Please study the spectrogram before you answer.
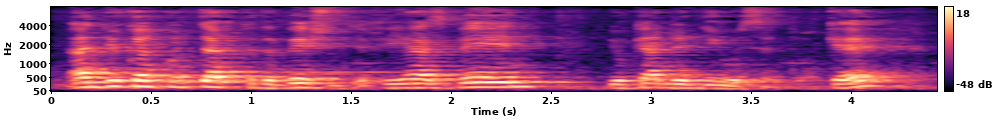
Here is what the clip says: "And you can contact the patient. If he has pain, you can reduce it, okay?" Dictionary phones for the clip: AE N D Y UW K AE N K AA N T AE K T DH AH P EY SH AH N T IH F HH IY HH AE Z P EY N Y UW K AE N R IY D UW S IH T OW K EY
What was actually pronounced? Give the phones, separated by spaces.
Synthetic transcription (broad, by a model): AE N D Y UW K AE N K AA N T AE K T DH AH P EY SH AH N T IH F HH IY HH AE Z B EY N Y UW K AE N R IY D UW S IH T OW K EY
